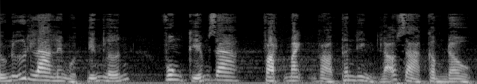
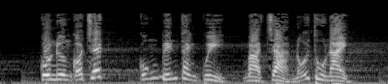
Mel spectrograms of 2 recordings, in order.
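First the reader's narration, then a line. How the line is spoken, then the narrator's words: Hate-filled scream. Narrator (Vietnamese): Nàng oán hận đến cùng cực, hét to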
